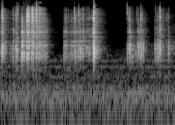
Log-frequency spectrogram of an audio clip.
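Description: Small wooden letter tiles being picked up, slid and set down on a hard tray by hand: a run of light clicks and scraping taps, with one sharp click just past a second in.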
